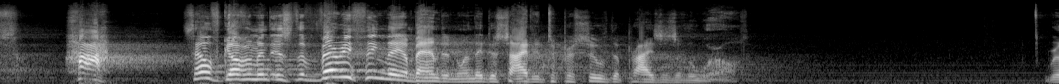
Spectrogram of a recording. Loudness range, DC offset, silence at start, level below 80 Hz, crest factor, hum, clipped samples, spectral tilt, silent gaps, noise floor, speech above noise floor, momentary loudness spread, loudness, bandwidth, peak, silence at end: 14 LU; under 0.1%; 0 s; -54 dBFS; 14 dB; none; 0.6%; -3 dB/octave; none; -53 dBFS; 41 dB; 21 LU; -11 LUFS; over 20 kHz; 0 dBFS; 0 s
